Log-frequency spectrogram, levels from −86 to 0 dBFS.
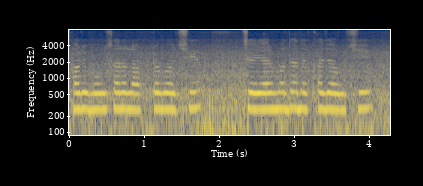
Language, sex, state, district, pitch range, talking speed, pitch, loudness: Odia, female, Odisha, Nuapada, 265-275 Hz, 110 wpm, 270 Hz, -11 LUFS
